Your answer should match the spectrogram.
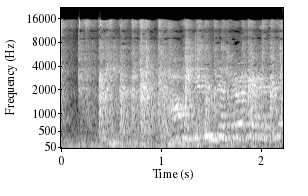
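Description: Rapid tapping starts about half a second in, mixed with children's voices.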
